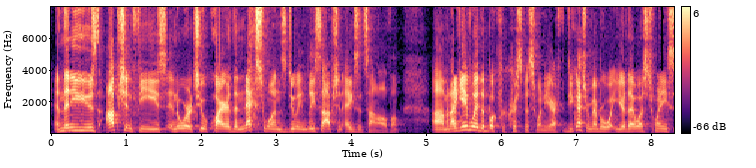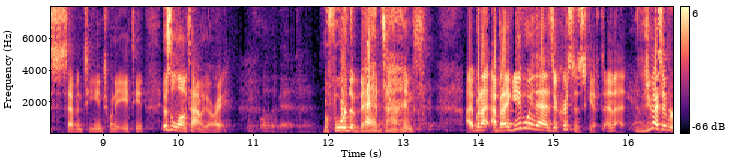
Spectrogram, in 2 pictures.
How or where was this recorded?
live audience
